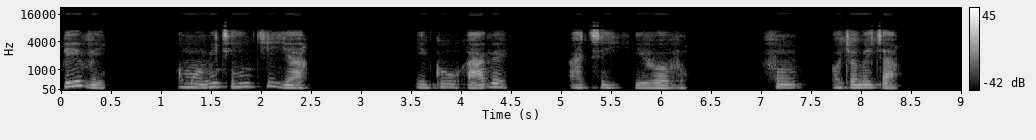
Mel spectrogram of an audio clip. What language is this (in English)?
Yoruba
